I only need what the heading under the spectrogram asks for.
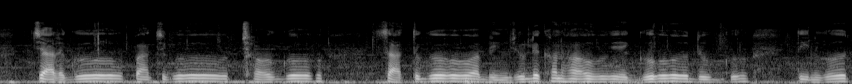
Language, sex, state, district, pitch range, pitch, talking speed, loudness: Bajjika, male, Bihar, Vaishali, 110-140 Hz, 125 Hz, 85 wpm, -20 LUFS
